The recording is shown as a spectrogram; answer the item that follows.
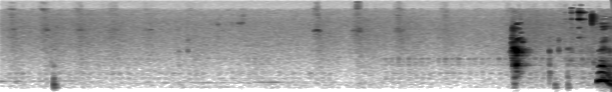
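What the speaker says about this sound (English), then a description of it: "Ooh, hiccup." A single quiet hiccup from a person during a makeup routine, following a long stretch of near silence and a faint earlier click, with a few soft small sounds after it.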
